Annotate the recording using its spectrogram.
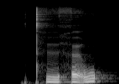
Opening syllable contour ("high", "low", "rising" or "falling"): low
